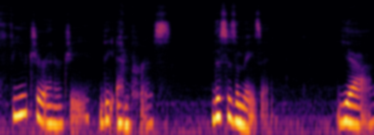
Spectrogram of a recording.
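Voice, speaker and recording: A woman speaks at a very slow pace with long, frequent pauses, her somewhat breathy voice dark and mellow in tone, with ordinary pitch variation. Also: medium pitch for a woman. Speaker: tarot reader. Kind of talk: tarot reading. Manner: casual, conversational.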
